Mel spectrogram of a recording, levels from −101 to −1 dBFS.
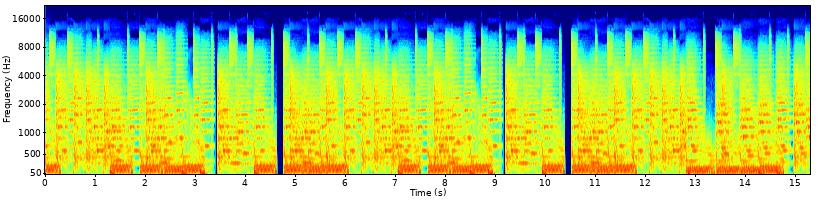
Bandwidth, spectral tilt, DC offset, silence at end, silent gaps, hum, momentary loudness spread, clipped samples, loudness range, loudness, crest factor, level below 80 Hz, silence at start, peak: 13.5 kHz; -4.5 dB/octave; 0.5%; 0 s; 3.39-3.43 s, 4.63-4.75 s, 9.15-9.19 s, 10.39-10.51 s; none; 3 LU; under 0.1%; 1 LU; -17 LUFS; 14 dB; -28 dBFS; 0 s; -4 dBFS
